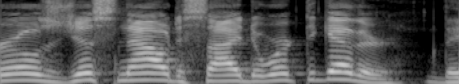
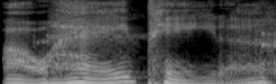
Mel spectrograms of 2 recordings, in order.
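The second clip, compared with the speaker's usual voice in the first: put-on sultry cartoon voice, lower and quieter; 7 semitones lower, 8 dB quieter than usual. Showing how to do a sexy Lois voice. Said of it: "I wanted to do sexy Lois".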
